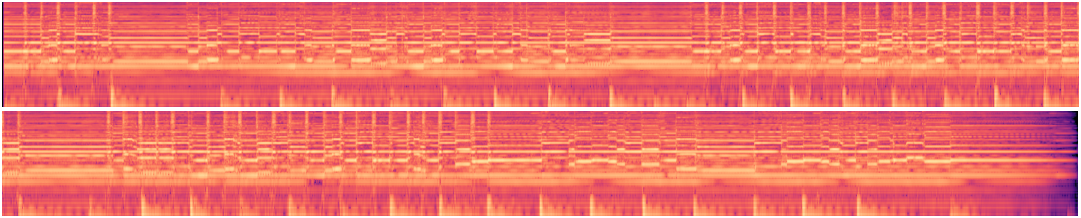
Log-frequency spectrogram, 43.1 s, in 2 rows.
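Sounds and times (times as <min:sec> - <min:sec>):
hurdy-gurdy in German G tuning: 0:00.0 - 0:43.0.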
